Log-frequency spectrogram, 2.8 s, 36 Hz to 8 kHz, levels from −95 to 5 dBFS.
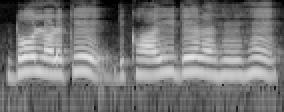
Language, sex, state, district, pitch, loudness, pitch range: Hindi, female, Madhya Pradesh, Bhopal, 235 Hz, -15 LUFS, 225-250 Hz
